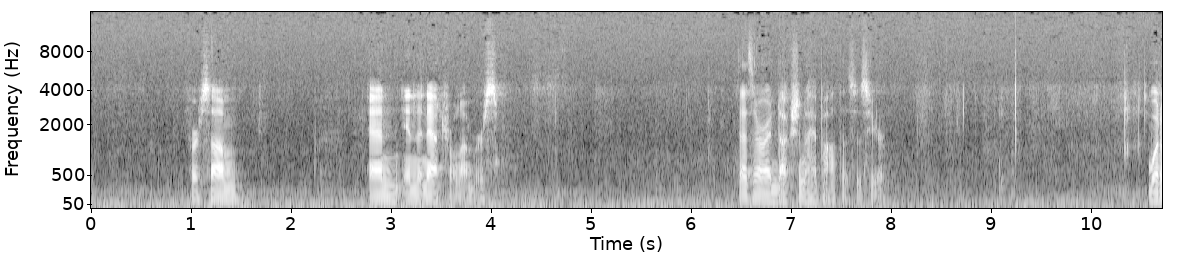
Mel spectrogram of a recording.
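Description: A man speaks calmly in short phrases, lecturing.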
